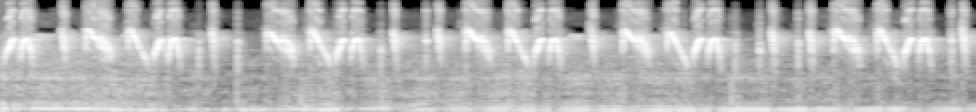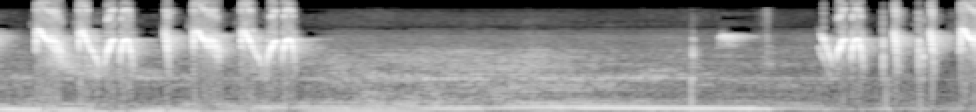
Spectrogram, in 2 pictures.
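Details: Kept hill prinia chattering energetically: quick, piercing, swooping chirps packed together for six seconds over a low background hum, then quiet before the song starts again.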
